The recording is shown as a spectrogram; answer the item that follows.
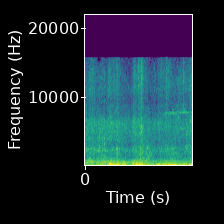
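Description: Footsteps walking on a tiled walkway, soft low thuds about two steps a second.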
